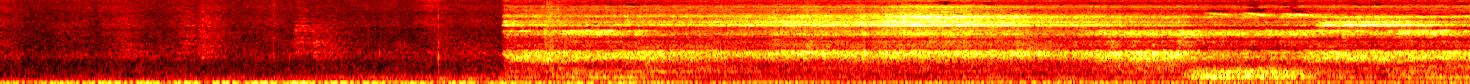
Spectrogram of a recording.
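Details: On lung auscultation of a patient wearing a finger pulse oximeter, low, coarse snoring-like rumbles come with breathing, then a louder steady hiss of background noise: rhonchi.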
